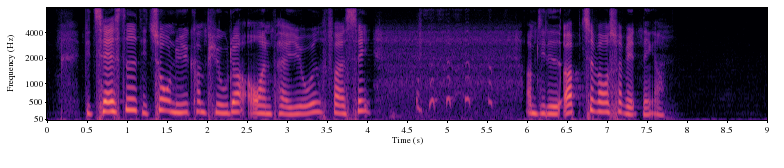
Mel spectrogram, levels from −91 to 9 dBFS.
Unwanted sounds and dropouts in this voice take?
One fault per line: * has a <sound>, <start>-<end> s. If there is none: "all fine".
* has a laugh, 4.3-5.8 s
